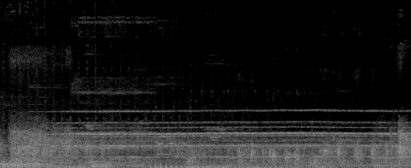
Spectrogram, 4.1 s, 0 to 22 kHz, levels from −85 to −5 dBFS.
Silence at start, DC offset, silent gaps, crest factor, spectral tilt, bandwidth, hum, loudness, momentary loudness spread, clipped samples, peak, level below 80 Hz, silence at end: 0 s; under 0.1%; none; 16 dB; -3 dB/octave; over 20 kHz; none; -36 LUFS; 3 LU; under 0.1%; -22 dBFS; -54 dBFS; 0 s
